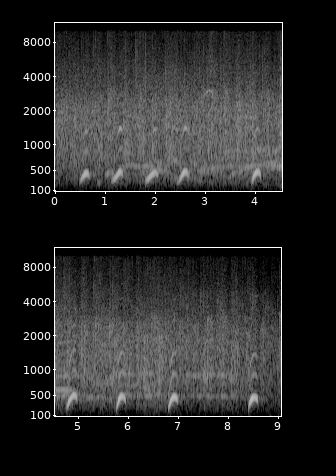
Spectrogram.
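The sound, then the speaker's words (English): Steady, dense audience applause fills the whole stretch, with about ten short rising-and-falling whooping tones from an applause meter under a plastic hen popping up at a regular beat over the clapping. “But that's an applause. Test out the applause meter.”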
